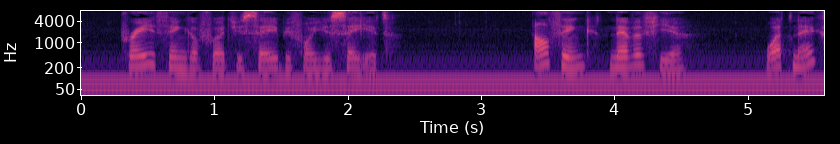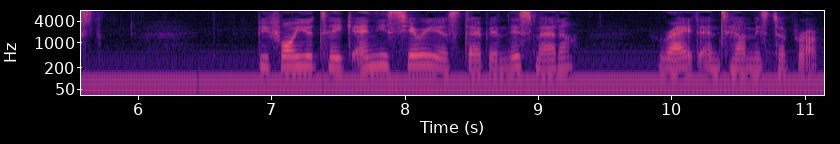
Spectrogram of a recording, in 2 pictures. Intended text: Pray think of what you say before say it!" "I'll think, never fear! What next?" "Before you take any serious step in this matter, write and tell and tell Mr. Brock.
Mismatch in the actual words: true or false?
true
